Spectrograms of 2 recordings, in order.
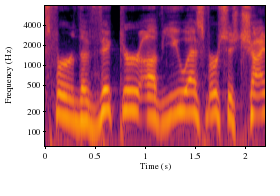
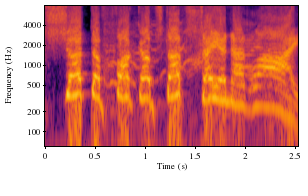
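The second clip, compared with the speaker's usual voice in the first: angry shout; 8 semitones higher, 6 dB louder than usual. Real, not acted. Host shouting down a caller's lie, furious. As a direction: bellow the denial in real anger. Denies 9/11 mockery accusation.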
